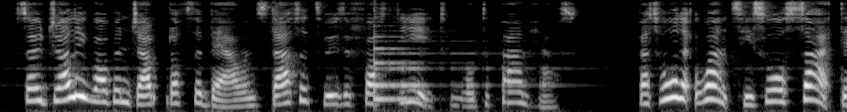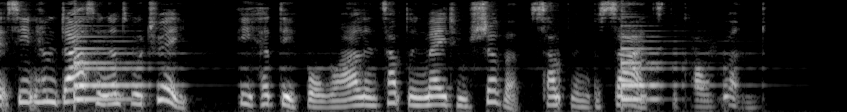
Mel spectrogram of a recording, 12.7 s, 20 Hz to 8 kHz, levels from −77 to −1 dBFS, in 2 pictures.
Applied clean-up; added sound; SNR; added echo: neural mask model RNNoise.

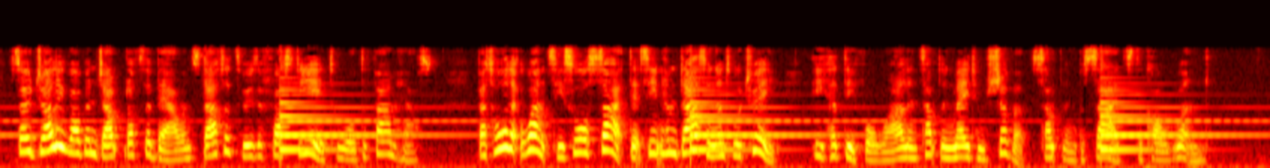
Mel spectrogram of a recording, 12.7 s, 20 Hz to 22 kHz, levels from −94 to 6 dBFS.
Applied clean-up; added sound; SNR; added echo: none; Dishes, pots, and pans; 9 dB; none.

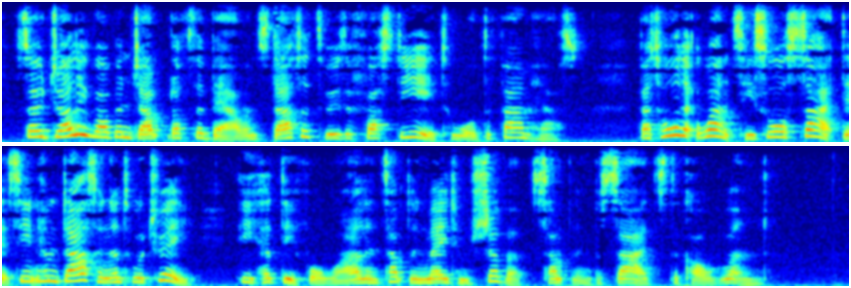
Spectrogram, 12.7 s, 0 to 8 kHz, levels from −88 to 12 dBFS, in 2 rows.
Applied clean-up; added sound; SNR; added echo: none; none; none; none.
